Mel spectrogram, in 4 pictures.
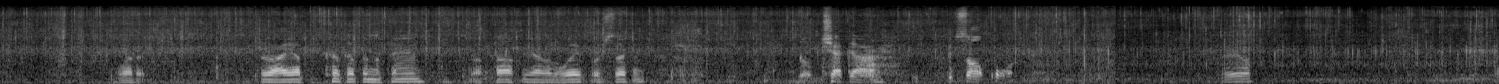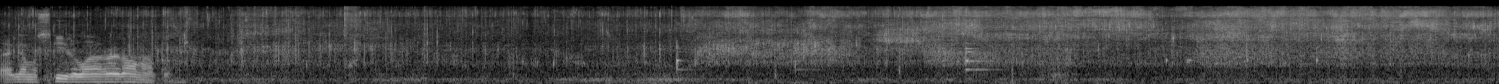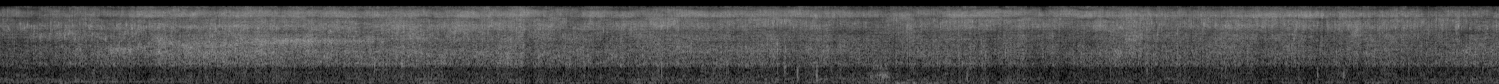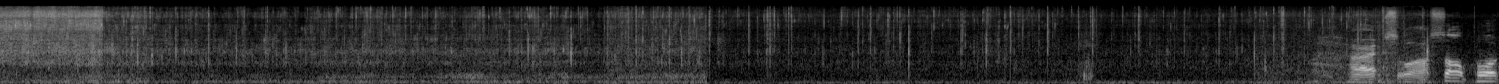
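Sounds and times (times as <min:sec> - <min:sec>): pork sizzling in a pan: 0:00.0 - 0:59.9.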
